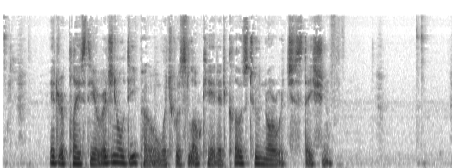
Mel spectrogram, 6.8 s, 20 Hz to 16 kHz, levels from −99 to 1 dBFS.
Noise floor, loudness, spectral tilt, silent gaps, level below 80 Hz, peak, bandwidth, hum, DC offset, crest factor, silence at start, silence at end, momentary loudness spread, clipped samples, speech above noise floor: -64 dBFS; -22 LUFS; -5.5 dB/octave; none; -52 dBFS; -4 dBFS; 11.5 kHz; none; under 0.1%; 18 dB; 0.05 s; 0.45 s; 7 LU; under 0.1%; 43 dB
